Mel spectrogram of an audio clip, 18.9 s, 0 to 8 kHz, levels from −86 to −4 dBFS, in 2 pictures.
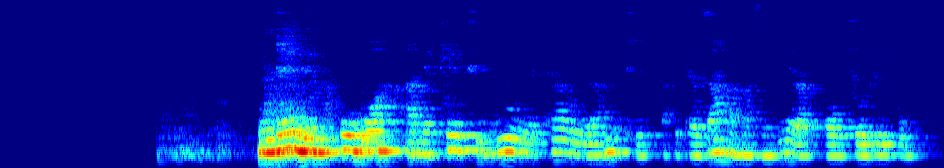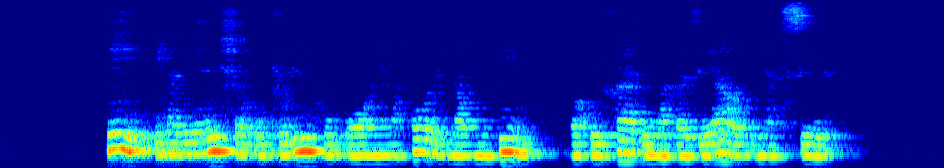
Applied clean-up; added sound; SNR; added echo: none; none; none; reverberation time 0.6 s.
